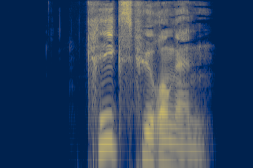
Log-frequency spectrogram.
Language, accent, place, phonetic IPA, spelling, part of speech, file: German, Germany, Berlin, [ˈkʁiːksˌfyːʁʊŋən], Kriegsführungen, noun, De-Kriegsführungen.ogg
- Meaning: plural of Kriegsführung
